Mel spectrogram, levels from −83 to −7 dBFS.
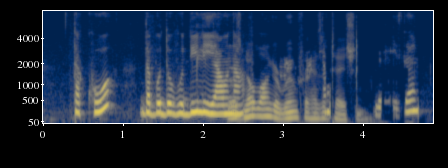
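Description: At 2.61–2.65 s, 2.97–3.05 s and 3.90–3.96 s, brief scraps of echo leak appear: a copy of the speech trailing by 303 ms, roughly 20 to 25 dB below it. The likely cause is a far-end loudspeaker echo that the echo canceller left partly unremoved.

From 2.71 to 4.74 s, speech is suppressed in double talk, dipping in pieces by as much as around 40 dB over about two seconds. The likely cause is the echo canceller mistaking the talker for echo while both sides spoke.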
